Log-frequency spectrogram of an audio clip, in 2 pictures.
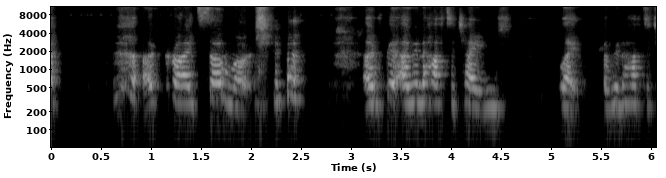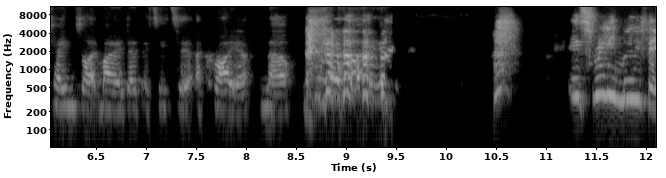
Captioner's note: laughs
